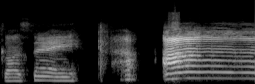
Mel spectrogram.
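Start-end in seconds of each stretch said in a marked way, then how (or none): 1.6-2.6 held scream, high and loud; one long loud "Ah!", pitched high but not straining; demo scream. Shown as a demonstration. Asked to scream on camera, saving the voice, demo scream. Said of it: "If you want me to scream".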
